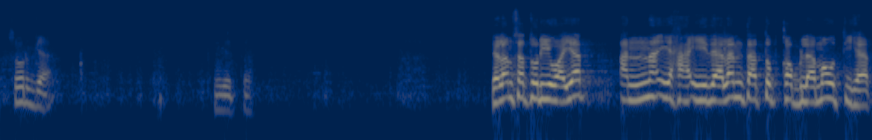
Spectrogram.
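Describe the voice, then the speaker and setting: Man teaching religion, teasing. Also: high voice. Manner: casual, teasing, laughs often, rhetorical questions. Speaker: Islamic teacher. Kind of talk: religious study lecture.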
